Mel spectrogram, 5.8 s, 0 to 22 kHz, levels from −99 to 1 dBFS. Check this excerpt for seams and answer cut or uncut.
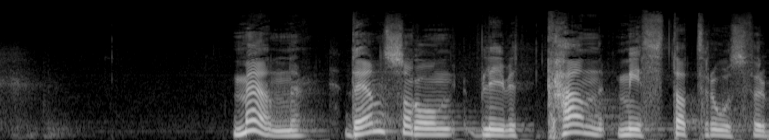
cut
